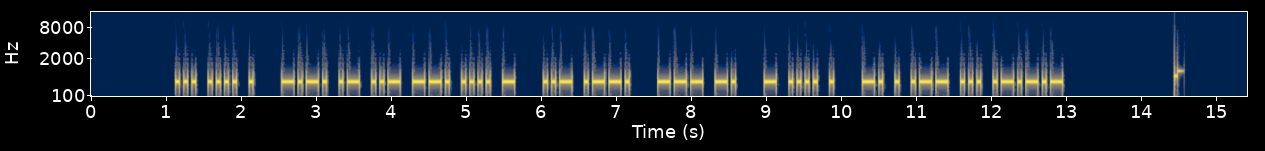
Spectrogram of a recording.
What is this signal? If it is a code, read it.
Morse code, heard as a keyed tone, about 22 wpm, 700 Hz. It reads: SHE CAUGHT UP ON THE NEWS.
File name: practice / 22wpm / Sentences with 3-Word Phrases - 22wpm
